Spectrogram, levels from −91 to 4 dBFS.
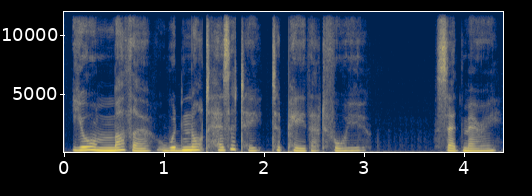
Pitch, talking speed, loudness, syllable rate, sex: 220 Hz, 165 wpm, -16 LUFS, 4.8 syllables/s, female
